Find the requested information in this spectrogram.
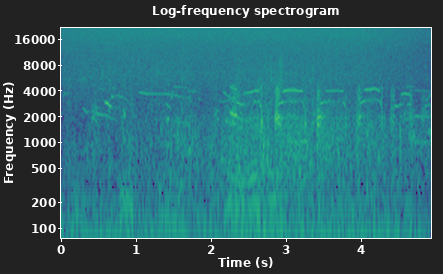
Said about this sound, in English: The birds gather on mudflats just out of the water, or whirl around in tornadoes of feathers and squawking.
